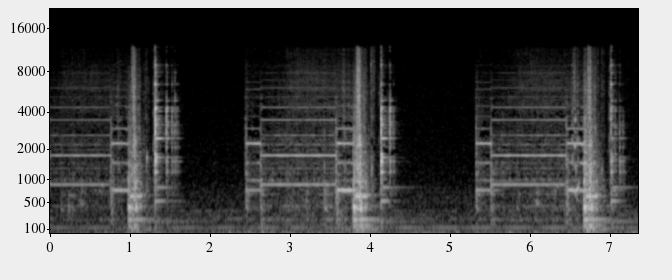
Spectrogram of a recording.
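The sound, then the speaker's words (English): A ticket printer at a symphony orchestra in Albuquerque, New Mexico, prints season tickets one at a time, running through three print cycles, each a steady mechanical whir ending in a sharp clack and rattle as a ticket feeds out, with no one talking. “We have a ticket printer here. It prints out one ticket at a time.”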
